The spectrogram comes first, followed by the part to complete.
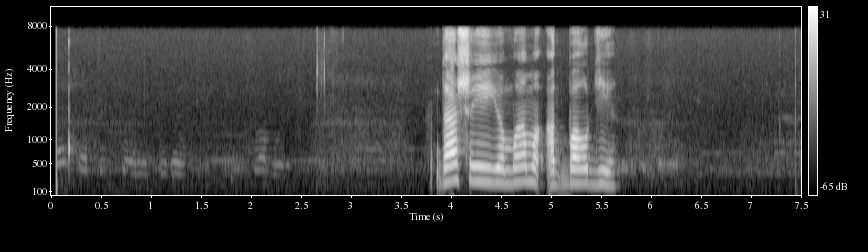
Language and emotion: Russian, neutral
